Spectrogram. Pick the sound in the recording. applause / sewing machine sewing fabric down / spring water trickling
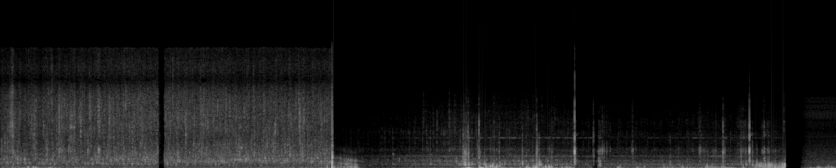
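spring water trickling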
